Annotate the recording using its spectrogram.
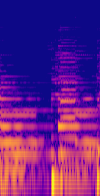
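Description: Acoustic guitar strumming an E minor chord and letting it ring, with a fresh strum about a second in.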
